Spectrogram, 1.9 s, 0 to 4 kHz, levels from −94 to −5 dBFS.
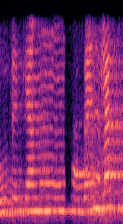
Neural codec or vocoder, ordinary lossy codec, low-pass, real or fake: none; none; 3.6 kHz; real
